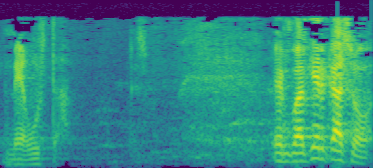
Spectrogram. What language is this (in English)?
Spanish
